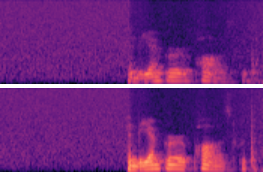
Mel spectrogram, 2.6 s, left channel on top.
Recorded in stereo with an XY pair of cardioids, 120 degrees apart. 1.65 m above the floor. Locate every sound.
1.3 s a man speaking: 70° right, 1.0 m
